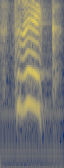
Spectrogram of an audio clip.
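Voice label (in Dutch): "strik", Dutch; tdegames; ktuberling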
